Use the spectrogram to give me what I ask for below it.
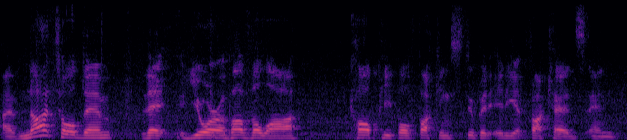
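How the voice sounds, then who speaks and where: A man's voice: fairly high pitch, moderate pace, slight background noise. A man who runs a game server, explaining his rules earnestly in a live-streamed discussion, rambling and often restarting his sentences. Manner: earnest, rambling, self-correcting with many restarts.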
